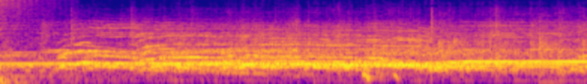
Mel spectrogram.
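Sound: audience clapping and cheering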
